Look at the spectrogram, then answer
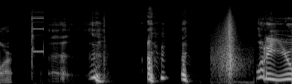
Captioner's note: cell phone beeps; Dr. Hartman sobs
